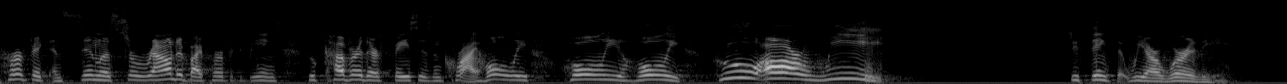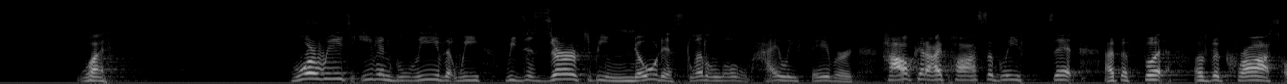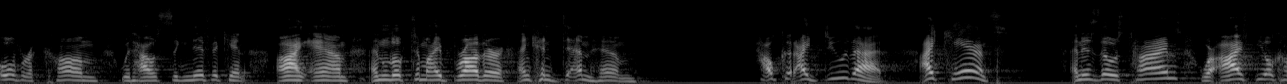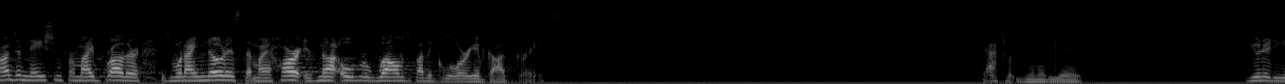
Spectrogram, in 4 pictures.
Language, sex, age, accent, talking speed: English, male, 40-59, American, 125 wpm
